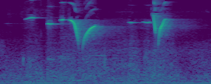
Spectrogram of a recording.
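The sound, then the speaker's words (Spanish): A forest bird mimics a camera shutter with quiet, high whistled notes, broken by two sharp downward-sweeping bursts about a second apart. “En su intento de superar a sus rivales, incorpora otros sonidos que escucha en el bosque. Ese era el obturador de una cámara.”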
